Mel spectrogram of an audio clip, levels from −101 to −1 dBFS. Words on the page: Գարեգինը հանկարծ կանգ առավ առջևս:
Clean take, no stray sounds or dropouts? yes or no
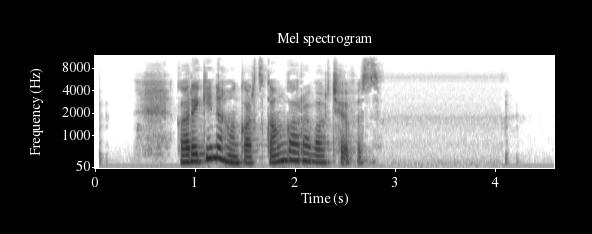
yes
